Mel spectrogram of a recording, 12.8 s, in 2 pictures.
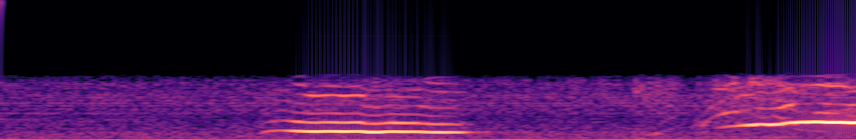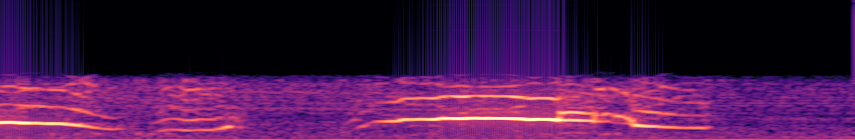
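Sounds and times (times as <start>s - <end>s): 
humpback whale song: 2.0s - 3.6s, 5.3s - 8.3s, 9.1s - 11.8s.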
